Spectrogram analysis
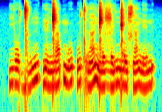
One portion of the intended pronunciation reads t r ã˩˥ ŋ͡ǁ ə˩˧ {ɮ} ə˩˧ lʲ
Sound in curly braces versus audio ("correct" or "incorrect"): correct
